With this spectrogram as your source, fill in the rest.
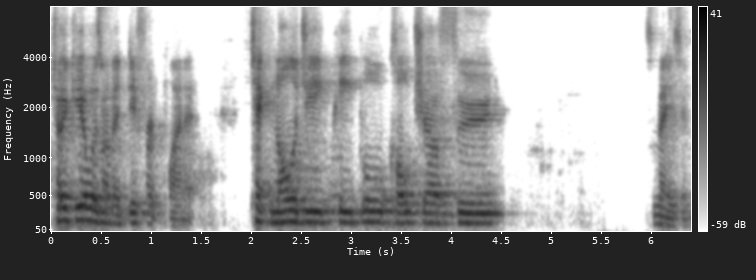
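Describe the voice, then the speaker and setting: Somewhat breathy and fairly high-pitched, a man speaks at a moderate pace with ordinary pitch variation and long, frequent pauses. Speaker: PR agency founder. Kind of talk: casual interview chat. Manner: energetic.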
